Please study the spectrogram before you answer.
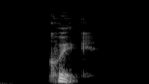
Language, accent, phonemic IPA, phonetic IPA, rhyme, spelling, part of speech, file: English, Australia, /kwɪk/, [kʰw̥ɪk], -ɪk, quick, adjective / adverb / noun / verb, En-au-quick.ogg
- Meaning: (adjective) 1. Moving with speed, rapidity or swiftness, or capable of doing so; rapid; fast 2. Occurring in a short time; happening or done rapidly 3. Lively, fast-thinking, witty, intelligent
